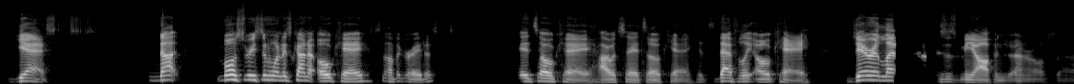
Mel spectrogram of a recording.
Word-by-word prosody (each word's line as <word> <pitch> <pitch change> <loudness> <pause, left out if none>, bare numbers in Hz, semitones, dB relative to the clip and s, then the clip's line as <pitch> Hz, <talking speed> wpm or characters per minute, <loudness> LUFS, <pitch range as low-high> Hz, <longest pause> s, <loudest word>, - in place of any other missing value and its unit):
Yes. 150 +2 +3 0.9
Not 200 +4 +4 0.4
Most 220 -1 +3
recent 215 0 0
one 195 - -1
is 195 - -3
kinda 190 -4 +3
okay, 150 -3 +2
it's 140 -2 -29
not 140 -2 -9
the 150 - -13
greatest, 115 -6 -9 0.8
it's 145 +1 -4
okay, 120 -10 -1
I 110 0 0
would 115 - -4
say 110 -3 -5
it's 105 +1 -9
okay, 90 -4 -8
it's 110 0 -25
definitely 140 -2 -1
okay. 105 -6 -2 0.4
Jared 200 +6 +6
Leto 185 -1 +5 0.4
pisses 120 -4 -17
me 115 -1 0
off 105 0 +1
in 100 -1 -17
general, 85 -3 -15
so 90 - -35
135 Hz, 170 wpm, -22 LUFS, 105-155 Hz, 0.9 s, Jared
